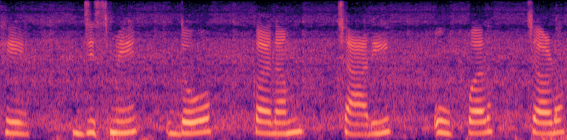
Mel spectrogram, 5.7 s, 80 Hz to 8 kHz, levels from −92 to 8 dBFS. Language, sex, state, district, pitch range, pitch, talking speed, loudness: Hindi, female, Madhya Pradesh, Dhar, 230-255 Hz, 240 Hz, 65 wpm, -16 LUFS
